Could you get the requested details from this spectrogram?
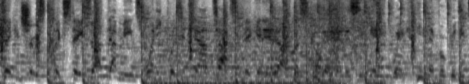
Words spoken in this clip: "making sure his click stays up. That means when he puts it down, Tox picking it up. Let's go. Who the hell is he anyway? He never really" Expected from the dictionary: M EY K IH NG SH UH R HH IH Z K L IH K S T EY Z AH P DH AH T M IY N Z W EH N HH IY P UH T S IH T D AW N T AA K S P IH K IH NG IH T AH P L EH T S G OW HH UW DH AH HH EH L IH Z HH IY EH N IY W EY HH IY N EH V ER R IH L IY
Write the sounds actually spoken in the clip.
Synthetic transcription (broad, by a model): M EY K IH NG SH UH R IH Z K L IH K S T EY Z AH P DH AH T M IY N Z W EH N IY P UH T S IH T D AW N T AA K S P IH K IH NG IH T AH P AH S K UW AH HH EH N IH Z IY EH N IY W EY HH IY N EH V ER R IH L IY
